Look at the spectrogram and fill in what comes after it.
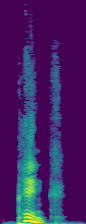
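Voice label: "pink", British English; gcompris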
